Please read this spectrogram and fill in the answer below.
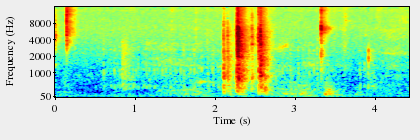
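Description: Clicks and light knocks of small makeup items being picked up and set down on a tabletop during false-eyelash application, with a louder cluster of clatter about two seconds in.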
